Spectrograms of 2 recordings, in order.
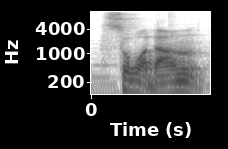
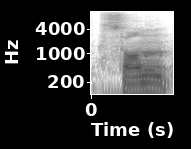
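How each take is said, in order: First: The word is said in its full form. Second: The word is said in a shortened form.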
